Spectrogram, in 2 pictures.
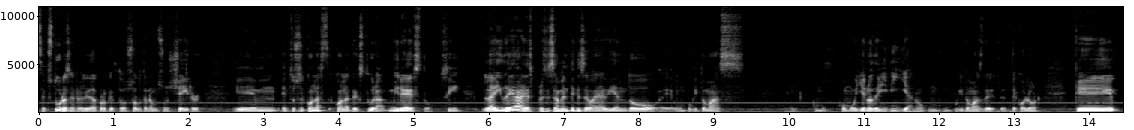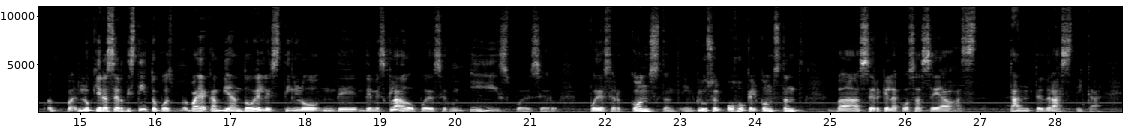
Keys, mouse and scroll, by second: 7.7 click, 12.7 click, 14.6 click, 15.1 click, 17.3 click, 17.8 click, 19.2 click, 21.1 click, 28.1 click.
